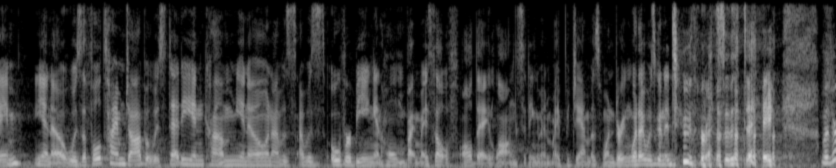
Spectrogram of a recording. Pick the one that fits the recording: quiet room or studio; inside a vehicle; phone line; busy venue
busy venue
